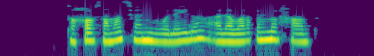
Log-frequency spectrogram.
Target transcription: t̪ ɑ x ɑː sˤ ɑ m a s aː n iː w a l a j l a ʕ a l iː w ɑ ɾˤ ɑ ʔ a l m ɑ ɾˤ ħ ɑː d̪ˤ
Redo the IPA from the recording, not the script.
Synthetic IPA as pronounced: t̪ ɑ x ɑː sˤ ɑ m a s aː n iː w a l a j l a ʕ a l aː w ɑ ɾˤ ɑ q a l m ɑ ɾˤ ħ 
